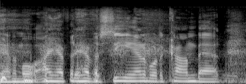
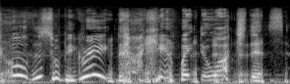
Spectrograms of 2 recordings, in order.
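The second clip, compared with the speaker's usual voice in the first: play-acted naive, innocent, eager, excited sing-song; 7 semitones higher than usual. Retelling sitting in class as a movie started: imitating innocent eagerness. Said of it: "I sat there innocently like".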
